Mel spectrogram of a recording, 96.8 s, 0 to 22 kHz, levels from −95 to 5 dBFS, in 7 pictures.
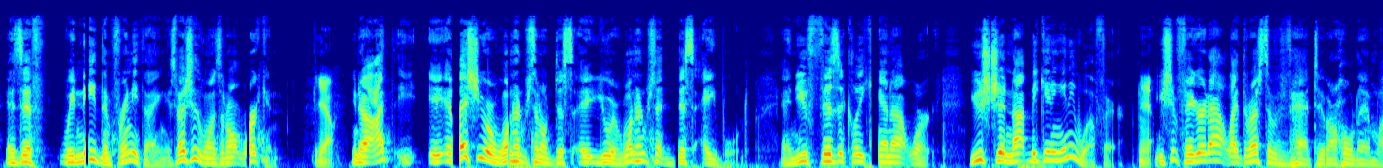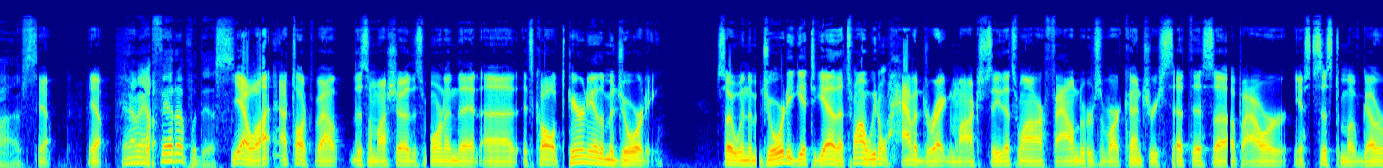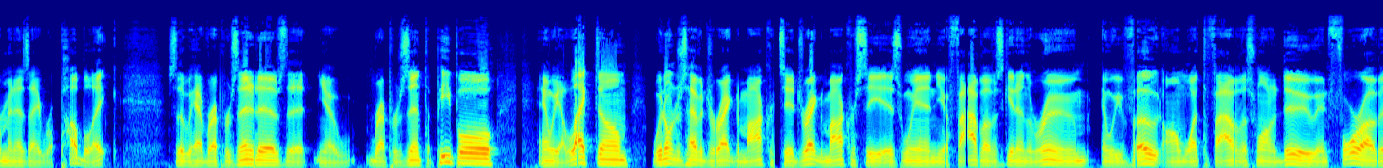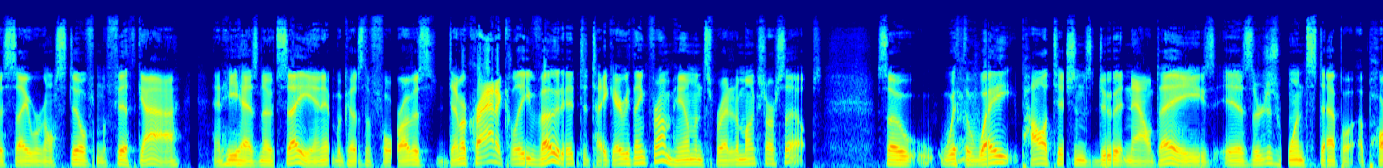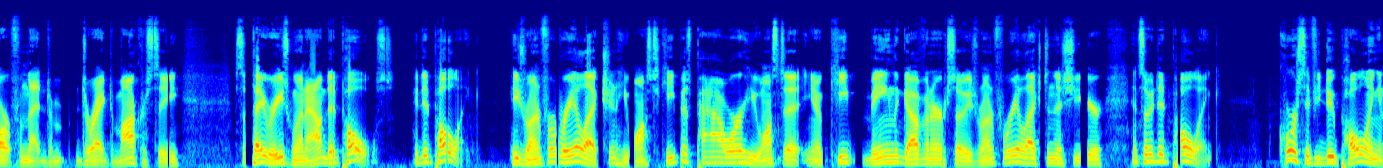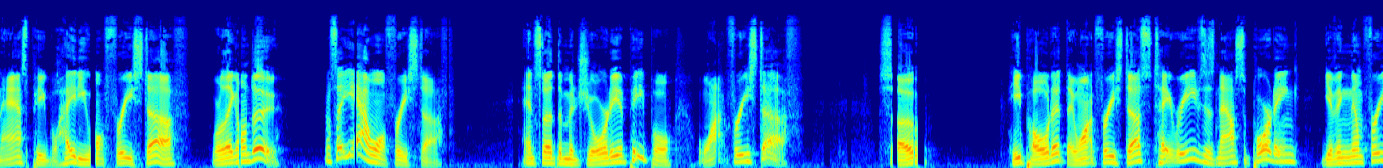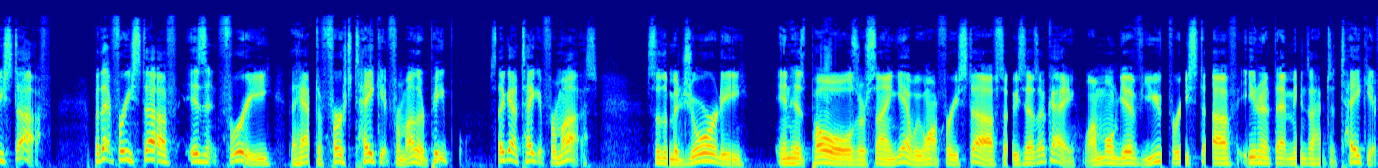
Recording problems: choppy; occasionally; 4% of the speech affected

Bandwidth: 14.5 kHz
